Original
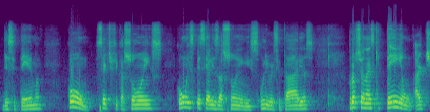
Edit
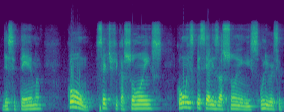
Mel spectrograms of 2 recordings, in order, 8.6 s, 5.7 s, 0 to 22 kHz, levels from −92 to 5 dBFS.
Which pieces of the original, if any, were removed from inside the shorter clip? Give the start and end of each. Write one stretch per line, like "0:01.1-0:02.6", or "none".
none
